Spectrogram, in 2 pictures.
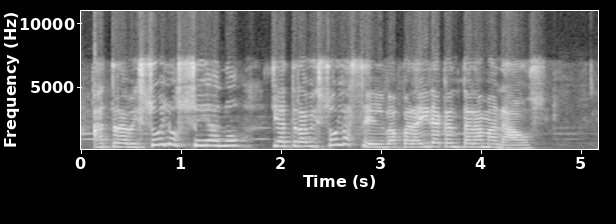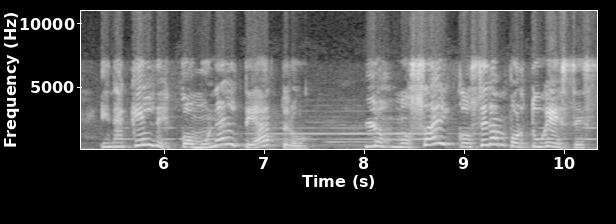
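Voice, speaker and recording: High, animated woman narrator. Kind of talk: dramatic scripted radio narration. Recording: slightly muffled.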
